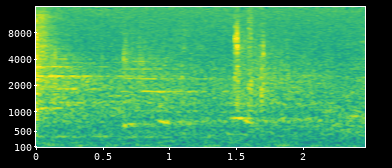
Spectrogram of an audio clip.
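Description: Faint rink noise from an ice hockey game in play, with two short clicks of sticks and puck, about two-thirds of a second and a second and a half in.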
